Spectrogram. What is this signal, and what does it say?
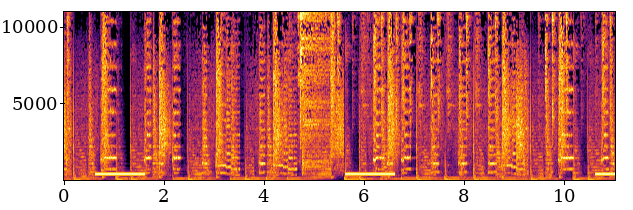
Ringback tone (Europe, 425 Hz), with noise.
